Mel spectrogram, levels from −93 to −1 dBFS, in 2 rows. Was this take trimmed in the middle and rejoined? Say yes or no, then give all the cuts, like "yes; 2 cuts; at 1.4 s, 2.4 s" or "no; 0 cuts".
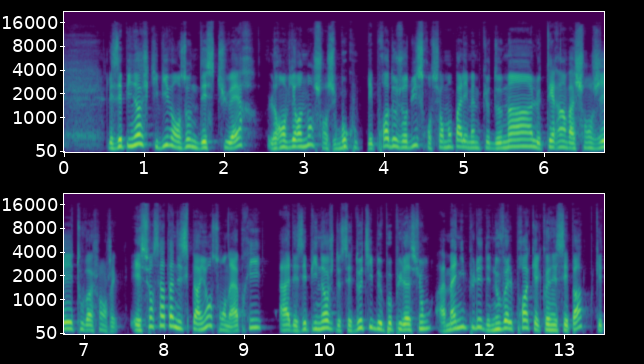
yes; 2 cuts; at 3.7 s, 7.5 s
